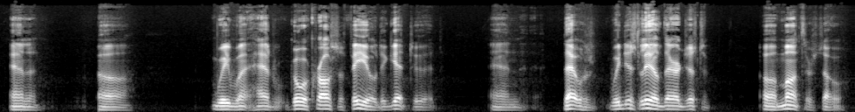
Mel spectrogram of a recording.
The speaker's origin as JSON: {"language": "English", "region": "Mississippi", "country": "United States", "tie": "born or raised there", "also_born_or_lived": "East Carroll Parish, Louisiana", "said": "I grew up actually in Mississippi with the Jacksons"}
